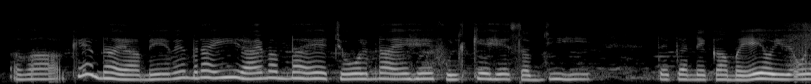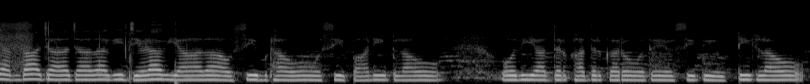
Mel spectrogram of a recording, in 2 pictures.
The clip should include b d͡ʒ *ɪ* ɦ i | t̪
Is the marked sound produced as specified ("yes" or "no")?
no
